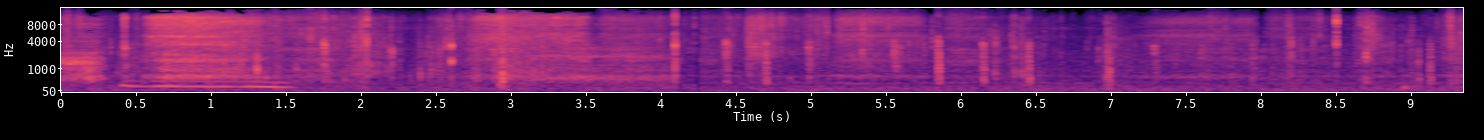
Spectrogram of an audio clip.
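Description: Hands tearing apart a charred whole roast chicken: the burnt crust crackles and the meat pulls apart in a run of small irregular clicks and snaps, with the banana leaf underneath crinkling. A brief low hum, dropping slightly in pitch, comes about half a second in.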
